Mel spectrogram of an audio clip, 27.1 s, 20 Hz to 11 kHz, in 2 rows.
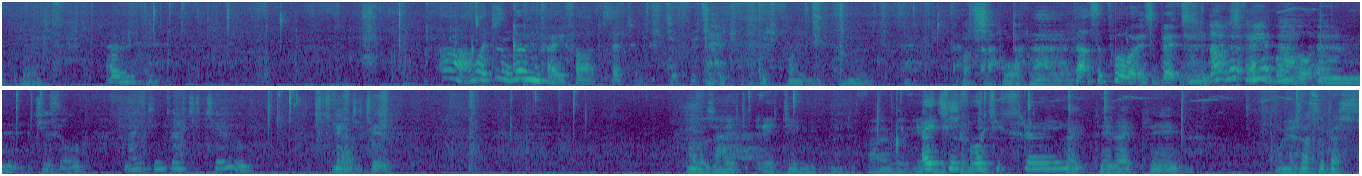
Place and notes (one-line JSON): {"title": "N Hazelrigg, Chatton, Alnwick, UK - st cuthberts cave ...", "date": "2019-11-12 12:15:00", "description": "st cuthbert's cave ... an overhanging outcrop of sandstone rock ... supposedly st cuthbert's body was brought here by the monks of Lindisfarne ... set my mics up to record the soundscape and dripping water ... a group of walkers immediately appeared ... they do a good job of describing the cave and its graffiti ... lavalier mics clipped to bag ...", "latitude": "55.61", "longitude": "-1.91", "altitude": "166", "timezone": "Europe/London"}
